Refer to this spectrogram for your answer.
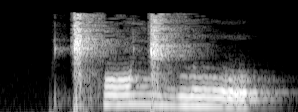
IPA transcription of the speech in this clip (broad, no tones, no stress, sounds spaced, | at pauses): ǁʰ ɔ ŋ͡ǁ o̤ l o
